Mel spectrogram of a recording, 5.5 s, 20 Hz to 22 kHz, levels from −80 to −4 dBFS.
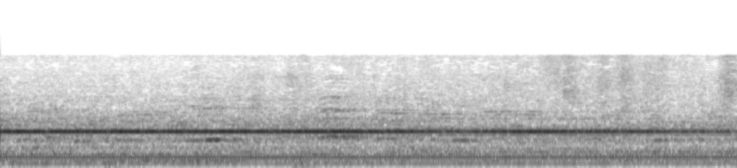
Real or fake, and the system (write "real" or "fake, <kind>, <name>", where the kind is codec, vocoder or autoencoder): real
